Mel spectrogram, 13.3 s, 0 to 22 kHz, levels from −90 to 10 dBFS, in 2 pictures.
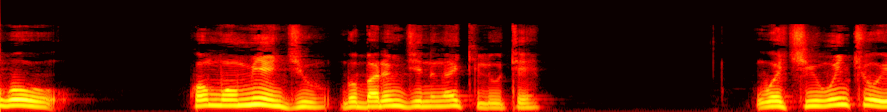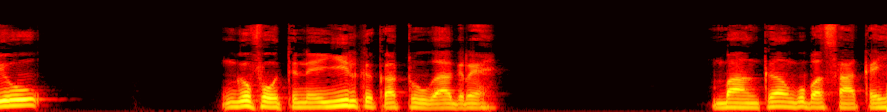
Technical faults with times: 0.00-13.31 low-bitrate audio saved at a high bitrate
1.39-10.94 clock drift buffer slips

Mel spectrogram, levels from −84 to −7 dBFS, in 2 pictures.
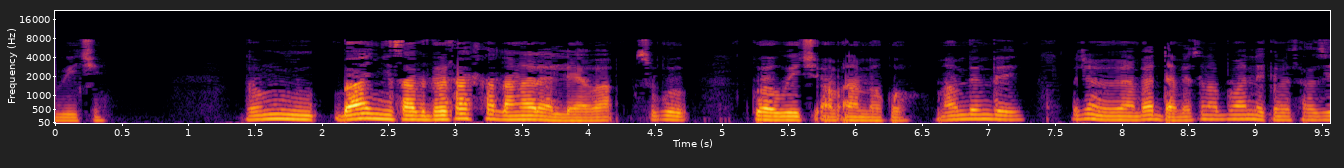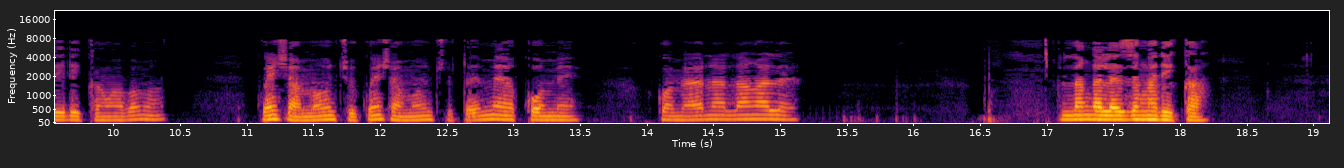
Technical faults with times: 0.00-19.12 AAC compression

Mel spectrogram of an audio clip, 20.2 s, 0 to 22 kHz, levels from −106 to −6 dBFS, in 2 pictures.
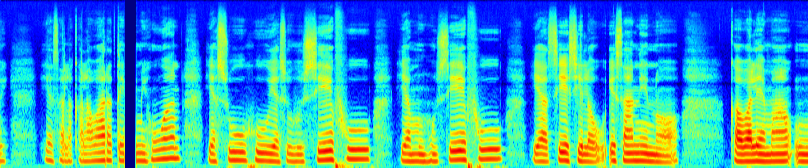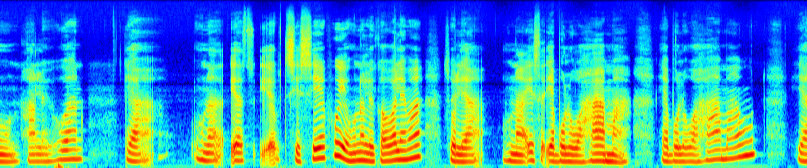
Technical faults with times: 1.55-1.70 playback stall
1.70-2.68 time-compressed catch-up

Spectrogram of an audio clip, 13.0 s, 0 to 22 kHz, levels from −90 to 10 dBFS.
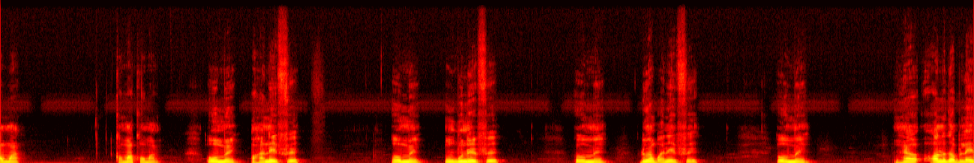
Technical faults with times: none

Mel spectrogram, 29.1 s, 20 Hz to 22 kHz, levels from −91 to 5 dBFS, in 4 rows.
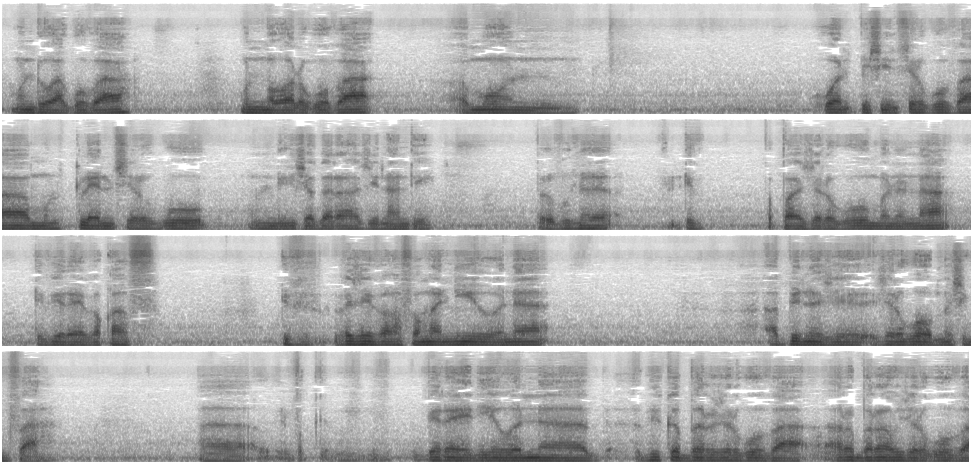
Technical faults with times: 0.00-29.06 transcoding between lossy codecs

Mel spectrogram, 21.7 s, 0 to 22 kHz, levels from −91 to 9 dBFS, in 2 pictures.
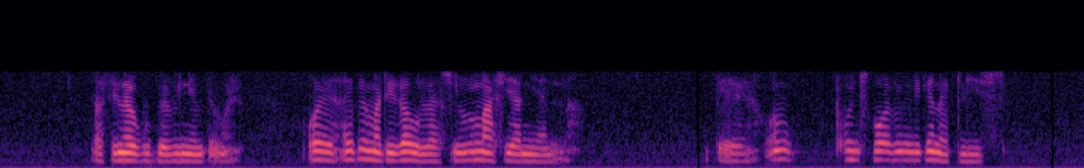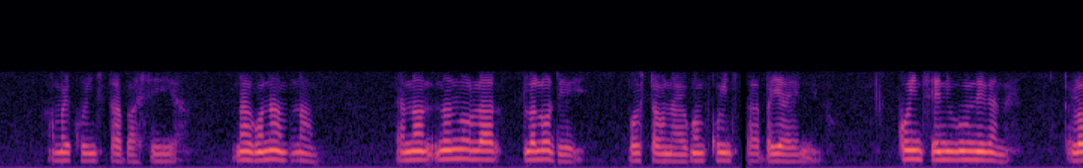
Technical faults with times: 4.66-4.77 lost AMR speech frames
6.96-7.00 lost AMR speech frames
10.50-10.54 lost AMR speech frames
11.37-12.00 sudden gain jump
13.68-13.85 lost AMR speech frames
18.28-18.40 lost AMR speech frames

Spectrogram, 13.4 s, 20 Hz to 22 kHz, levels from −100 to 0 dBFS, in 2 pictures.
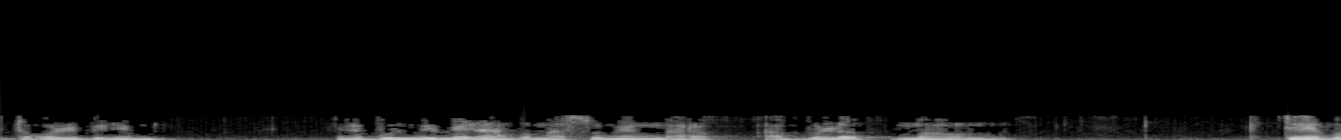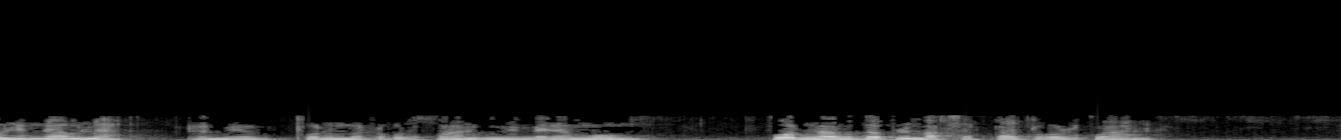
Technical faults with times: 0.00-13.41 iLBC codec

